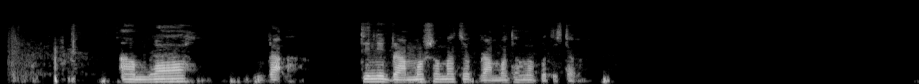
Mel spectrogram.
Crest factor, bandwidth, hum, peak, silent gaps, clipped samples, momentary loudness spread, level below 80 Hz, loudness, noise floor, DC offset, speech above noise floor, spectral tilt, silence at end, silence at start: 20 dB; 7.4 kHz; none; -2 dBFS; none; under 0.1%; 20 LU; -58 dBFS; -19 LUFS; -87 dBFS; under 0.1%; 69 dB; -7.5 dB/octave; 3.1 s; 0.1 s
